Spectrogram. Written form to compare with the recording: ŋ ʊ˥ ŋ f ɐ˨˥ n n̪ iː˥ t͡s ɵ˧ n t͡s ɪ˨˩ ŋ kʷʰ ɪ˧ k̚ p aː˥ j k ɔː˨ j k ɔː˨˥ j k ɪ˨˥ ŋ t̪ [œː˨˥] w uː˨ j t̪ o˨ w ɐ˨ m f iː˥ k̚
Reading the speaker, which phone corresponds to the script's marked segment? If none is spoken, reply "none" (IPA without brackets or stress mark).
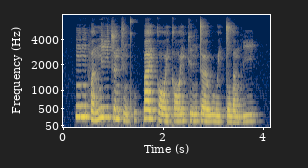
œː˨˧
